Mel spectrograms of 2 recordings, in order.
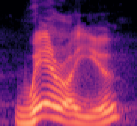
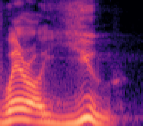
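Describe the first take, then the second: First: The stress is on the word where. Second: The stress is on the word you.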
